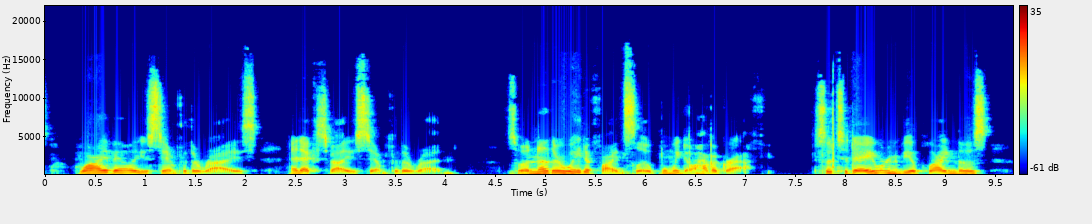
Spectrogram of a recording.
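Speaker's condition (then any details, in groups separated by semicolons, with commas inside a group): No condition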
